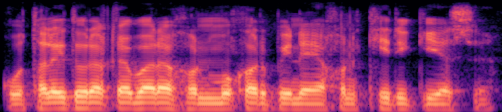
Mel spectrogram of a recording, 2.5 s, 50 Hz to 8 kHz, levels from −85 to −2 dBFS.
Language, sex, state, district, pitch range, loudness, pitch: Assamese, male, Assam, Kamrup Metropolitan, 105-115 Hz, -14 LUFS, 110 Hz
